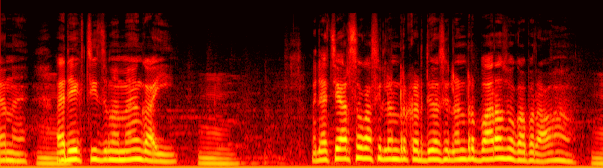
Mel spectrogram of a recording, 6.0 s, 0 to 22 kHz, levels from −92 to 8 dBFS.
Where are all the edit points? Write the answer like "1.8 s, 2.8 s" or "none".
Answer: none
